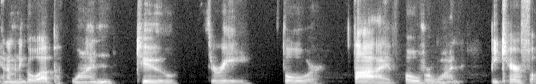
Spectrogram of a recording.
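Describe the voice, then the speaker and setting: Very slowly, a man speaks with a very deep, low pitch and ordinary pitch variation. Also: quiet background. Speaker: math teacher. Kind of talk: tutorial.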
